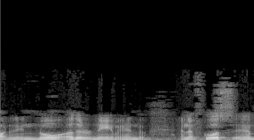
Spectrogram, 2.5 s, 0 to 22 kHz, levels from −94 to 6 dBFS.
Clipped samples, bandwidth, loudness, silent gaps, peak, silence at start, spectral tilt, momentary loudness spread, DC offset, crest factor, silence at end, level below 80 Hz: under 0.1%; 10.5 kHz; -22 LUFS; none; -6 dBFS; 0 s; -6.5 dB/octave; 10 LU; under 0.1%; 16 dB; 0 s; -44 dBFS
